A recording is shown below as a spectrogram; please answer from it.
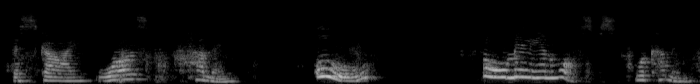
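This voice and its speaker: A woman teacher reading a rhyming picture book aloud in an expressive, sing-song storytelling way. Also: fairly high pitch, distant mic, a little hiss or hum, low-quality recording.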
